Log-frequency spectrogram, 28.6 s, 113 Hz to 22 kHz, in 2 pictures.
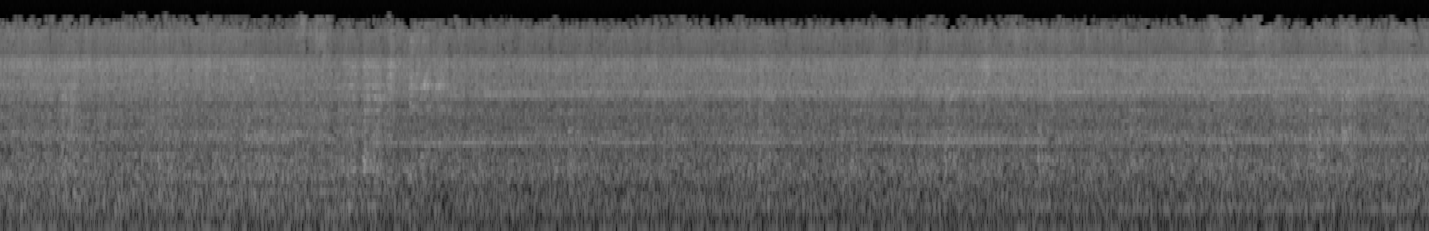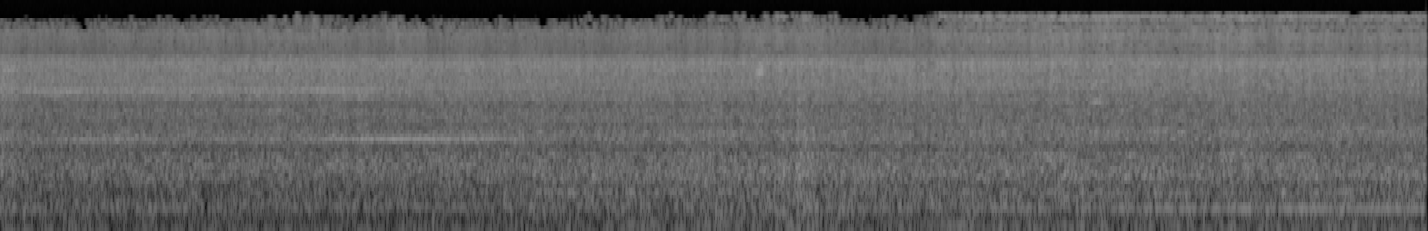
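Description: Tokyo Metro 08 series electric train running at speed, heard from inside the car: a steady rumble of wheels on rail with faint whining tones over it. A low hum grows stronger near the end.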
